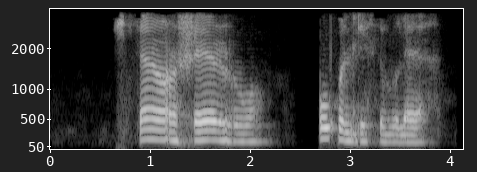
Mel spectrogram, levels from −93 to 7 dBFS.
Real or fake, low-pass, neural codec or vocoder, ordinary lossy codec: fake; 3.6 kHz; codec, 16 kHz, 4 kbps, FunCodec, trained on LibriTTS, 50 frames a second; MP3, 32 kbps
